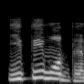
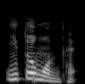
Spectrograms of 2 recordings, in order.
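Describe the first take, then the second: First: ইতিমধ্যে with a rising question tune; the rejected ইতিমধ্যে, rising; wrong form. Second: ইতোমধ্যে with a firm falling tune; the corrected ইতোমধ্যে, settled; correct form. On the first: (ভুল রূপ ইতিমধ্যে, প্রশ্নের সুরে) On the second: (শুদ্ধ রূপ ইতোমধ্যে, নিচু সুরে) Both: Shown as a demonstration. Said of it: "না".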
